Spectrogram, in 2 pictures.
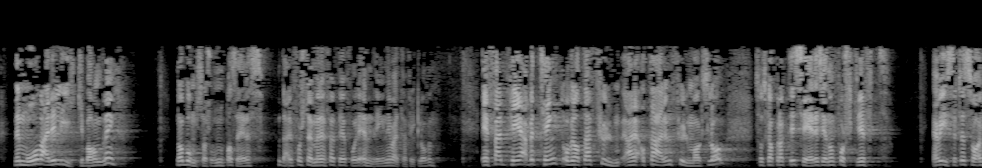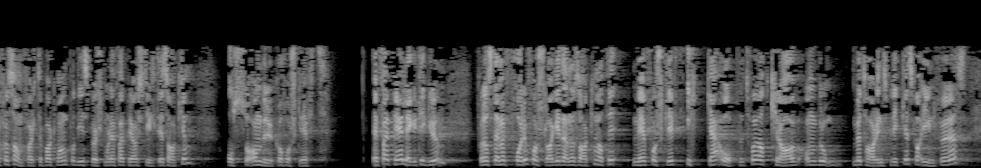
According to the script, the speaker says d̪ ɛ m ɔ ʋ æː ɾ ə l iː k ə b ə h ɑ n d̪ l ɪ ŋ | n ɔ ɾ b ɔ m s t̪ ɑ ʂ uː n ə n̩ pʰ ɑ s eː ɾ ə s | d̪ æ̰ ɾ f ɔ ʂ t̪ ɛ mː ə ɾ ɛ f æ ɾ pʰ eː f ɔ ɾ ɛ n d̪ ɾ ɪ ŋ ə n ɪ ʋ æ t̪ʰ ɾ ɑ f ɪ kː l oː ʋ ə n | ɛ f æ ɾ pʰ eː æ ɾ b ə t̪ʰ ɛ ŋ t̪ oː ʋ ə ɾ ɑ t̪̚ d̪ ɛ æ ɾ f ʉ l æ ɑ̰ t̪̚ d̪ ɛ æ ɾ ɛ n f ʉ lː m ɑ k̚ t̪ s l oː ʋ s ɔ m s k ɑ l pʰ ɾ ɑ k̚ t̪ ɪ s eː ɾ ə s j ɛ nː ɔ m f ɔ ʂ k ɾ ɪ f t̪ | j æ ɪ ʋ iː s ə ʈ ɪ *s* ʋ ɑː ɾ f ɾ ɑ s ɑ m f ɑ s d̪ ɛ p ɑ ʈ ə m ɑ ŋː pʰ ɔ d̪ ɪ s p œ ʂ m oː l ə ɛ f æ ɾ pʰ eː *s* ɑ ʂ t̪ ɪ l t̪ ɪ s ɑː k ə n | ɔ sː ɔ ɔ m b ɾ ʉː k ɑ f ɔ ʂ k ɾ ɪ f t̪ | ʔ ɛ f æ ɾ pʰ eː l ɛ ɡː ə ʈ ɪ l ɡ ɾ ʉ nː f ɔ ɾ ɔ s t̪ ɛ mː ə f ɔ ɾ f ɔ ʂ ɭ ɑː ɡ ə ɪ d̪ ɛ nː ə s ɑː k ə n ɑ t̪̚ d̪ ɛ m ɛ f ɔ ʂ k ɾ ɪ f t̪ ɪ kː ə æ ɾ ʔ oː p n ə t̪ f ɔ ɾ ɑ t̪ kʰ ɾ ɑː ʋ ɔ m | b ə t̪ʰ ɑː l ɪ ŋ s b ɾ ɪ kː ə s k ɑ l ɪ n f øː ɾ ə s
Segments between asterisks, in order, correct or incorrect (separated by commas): correct, incorrect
